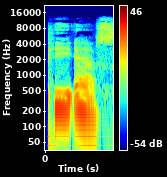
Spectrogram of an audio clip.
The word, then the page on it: ps: American English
